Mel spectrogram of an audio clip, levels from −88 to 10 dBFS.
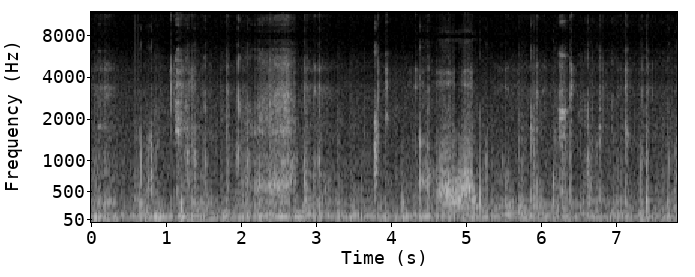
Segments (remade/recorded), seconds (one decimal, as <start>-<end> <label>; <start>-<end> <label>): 0.0-6.6 recorded; 6.6-7.8 remade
